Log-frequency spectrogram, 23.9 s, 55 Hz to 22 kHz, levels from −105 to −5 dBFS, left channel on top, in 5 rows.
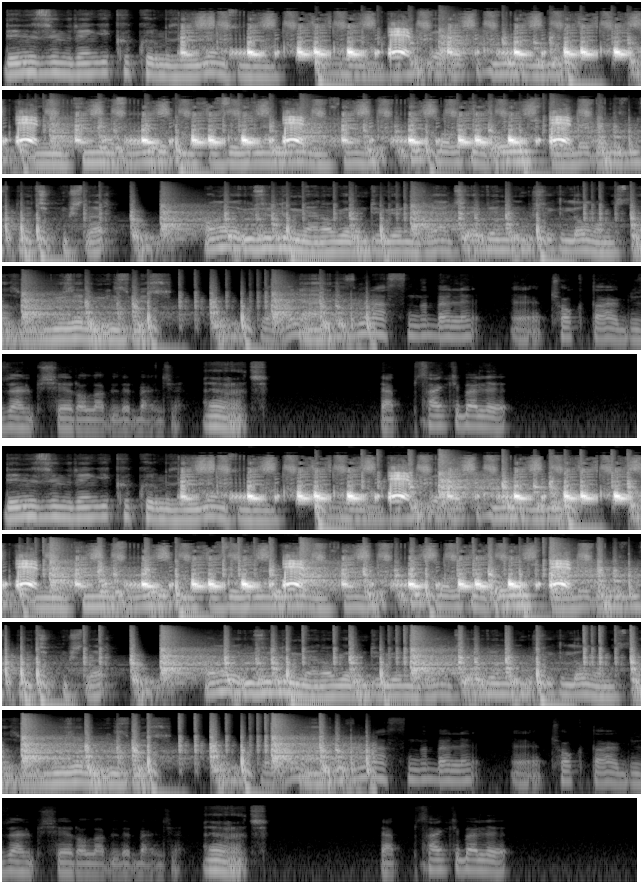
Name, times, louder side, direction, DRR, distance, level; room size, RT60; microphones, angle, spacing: voice 1, 0.0-2.1 2.5-4.4 5.0-10.4 11.1-15.6 16.6-16.9 20.7-21.1, equal, 15° left, 4.2 m, -39 dB
sound 1, 1.3-9.2, right 1 dB, 5° right, 0.3 m, -18 dB
sound 2, 2.3-17.2, right 5 dB, 35° right, 0.9 m, -34 dB
voice 2, 2.4-2.8 16.3-20.5 22.0-23.0, left 2 dB, 70° left, 4.4 m, -49 dB
head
